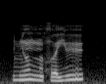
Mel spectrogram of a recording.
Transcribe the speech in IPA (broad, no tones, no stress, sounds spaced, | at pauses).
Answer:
ʎ õ ŋ õ χʷ a j ʉ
